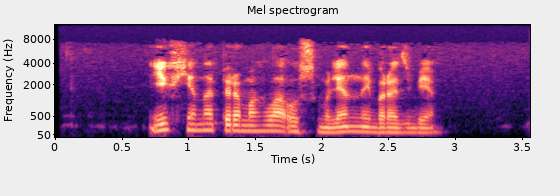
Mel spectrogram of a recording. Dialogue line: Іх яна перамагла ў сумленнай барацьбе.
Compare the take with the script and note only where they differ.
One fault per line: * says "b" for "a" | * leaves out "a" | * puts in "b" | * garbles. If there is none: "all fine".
all fine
